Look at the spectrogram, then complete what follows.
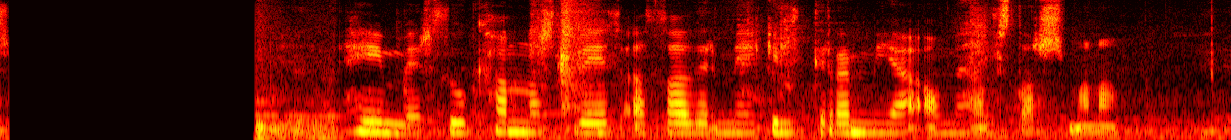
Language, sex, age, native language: Icelandic, female, 18-19, Icelandic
